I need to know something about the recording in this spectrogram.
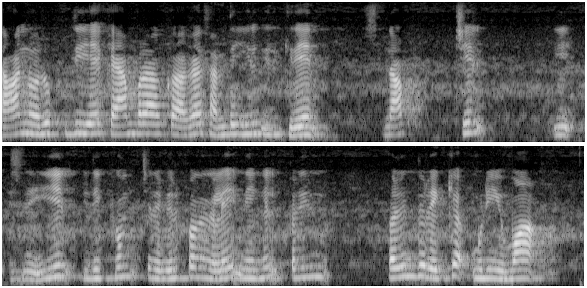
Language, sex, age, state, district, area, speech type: Tamil, female, 60+, Tamil Nadu, Krishnagiri, rural, read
